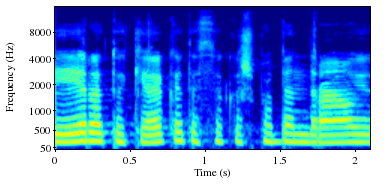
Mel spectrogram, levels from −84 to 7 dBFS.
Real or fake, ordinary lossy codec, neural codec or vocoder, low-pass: real; AAC, 64 kbps; none; 14.4 kHz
